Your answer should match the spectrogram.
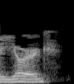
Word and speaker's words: Jörg: The I know that the time spent here in hiding from the authorities is when he assumed the name Junker Jörg, which is spelled like Junker George. If you were to spell it out in German, and if you pronounce it in English.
